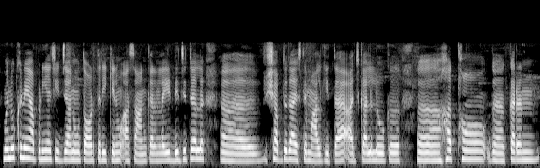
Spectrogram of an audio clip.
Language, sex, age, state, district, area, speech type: Punjabi, female, 30-45, Punjab, Faridkot, urban, spontaneous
